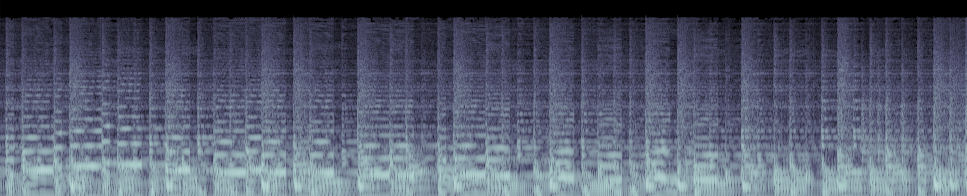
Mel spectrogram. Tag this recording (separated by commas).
Music, Exciting music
